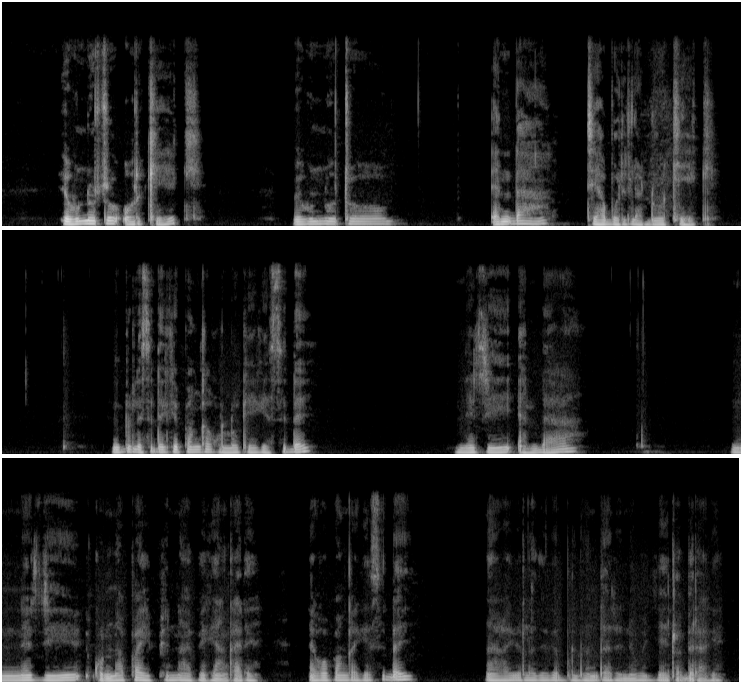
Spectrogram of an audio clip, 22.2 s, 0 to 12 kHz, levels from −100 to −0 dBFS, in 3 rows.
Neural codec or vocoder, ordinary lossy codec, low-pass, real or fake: none; none; 9.9 kHz; real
